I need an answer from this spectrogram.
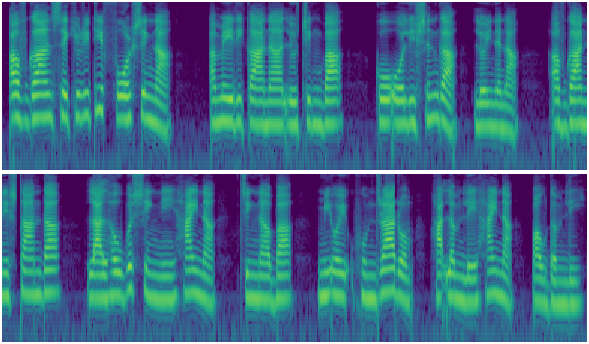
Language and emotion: Manipuri, neutral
